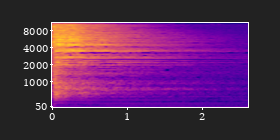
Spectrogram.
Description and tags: crash 3 hit 1
This was hit on my 14" tama.
heavy, hit, live, metal, splash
